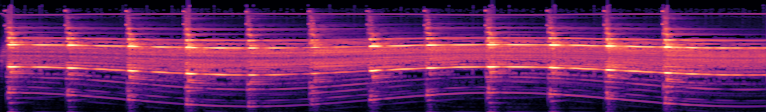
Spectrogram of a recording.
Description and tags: old toy piano
strumming the strings of a fender strat above the nut, then some of the usual digital tinkering. sounds like someone banging the keys on one of those old toy mini-pianos.
antique, guitar, ghost, piano, vintage, creepy, old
